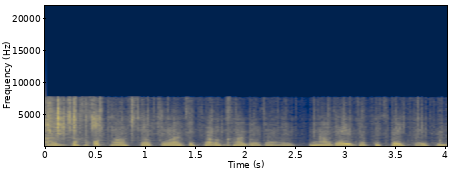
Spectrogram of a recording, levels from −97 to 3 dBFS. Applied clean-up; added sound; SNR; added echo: neural mask model RNNoise.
